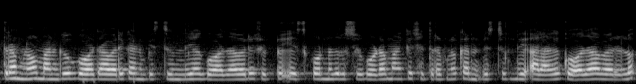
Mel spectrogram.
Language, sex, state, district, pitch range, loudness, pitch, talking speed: Telugu, female, Andhra Pradesh, Chittoor, 235-255 Hz, -17 LUFS, 245 Hz, 170 wpm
